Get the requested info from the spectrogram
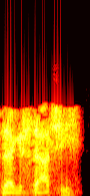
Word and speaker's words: Agastache: Next up, we've got Alistair Maine with a question called Agastache. I believe I'm saying it right. – You're close. It's Agastache.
